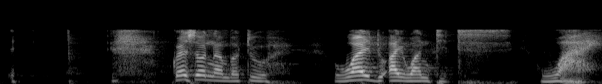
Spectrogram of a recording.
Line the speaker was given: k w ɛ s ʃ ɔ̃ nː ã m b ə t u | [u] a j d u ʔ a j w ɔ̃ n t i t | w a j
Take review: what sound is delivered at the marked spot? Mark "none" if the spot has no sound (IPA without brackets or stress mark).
w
